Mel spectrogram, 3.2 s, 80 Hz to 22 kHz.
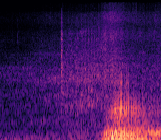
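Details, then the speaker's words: V8 after a muffler shop welded up exhaust leaks: a quiet start, then a deep rumble swells as it revs. No ticking or puffing from the pipework, so the exhaust is sealed. Not too loud at idle, fairly loud under throttle. "it's not too loud but if you get into the pedal it's pretty decant Loud"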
